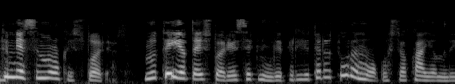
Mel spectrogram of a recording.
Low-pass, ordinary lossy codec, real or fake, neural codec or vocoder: 10.8 kHz; MP3, 32 kbps; fake; codec, 24 kHz, 1 kbps, SNAC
